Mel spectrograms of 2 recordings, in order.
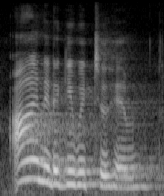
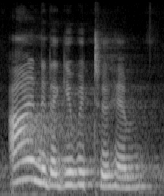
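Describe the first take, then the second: No difference in how they are said.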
